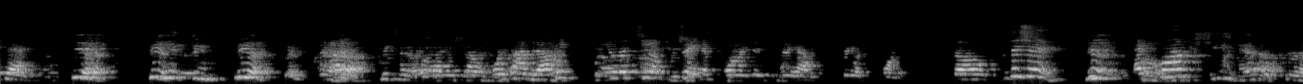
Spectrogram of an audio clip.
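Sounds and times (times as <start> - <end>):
person talking: 0.0 - 13.0.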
